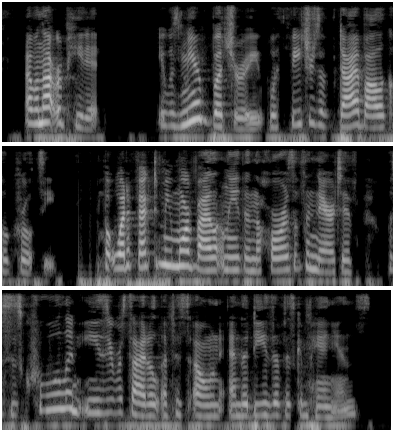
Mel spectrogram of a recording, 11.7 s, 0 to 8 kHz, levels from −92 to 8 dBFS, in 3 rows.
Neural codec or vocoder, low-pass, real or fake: none; 7.2 kHz; real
